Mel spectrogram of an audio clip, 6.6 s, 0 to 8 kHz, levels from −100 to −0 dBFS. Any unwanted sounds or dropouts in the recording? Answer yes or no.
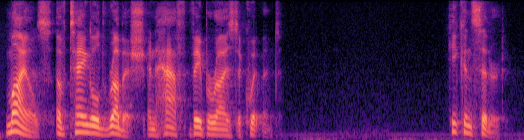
no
